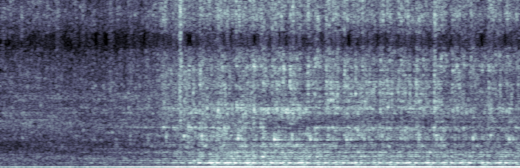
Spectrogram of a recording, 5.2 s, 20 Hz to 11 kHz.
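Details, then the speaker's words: 2004 Chevy box truck V8 after battery disconnect and repair, check-engine light cleared: deep, steady idle with even pulses and a clean rise on a throttle blip; sounds normal. "oh sounds like a normal man that's boring what you do what you got to do and the engine light clear"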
